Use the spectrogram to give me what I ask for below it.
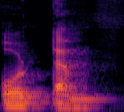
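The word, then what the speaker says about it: autumn: जैसे ये देखिएगा, एम के बाद एन आ रहा है, यहाँ पे एन साइलेंट रहेगा, ये क्या हो जाएगा, ओटम। ओ, ये टे, ये ओटम हो जाएगा।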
